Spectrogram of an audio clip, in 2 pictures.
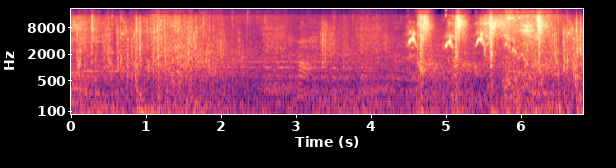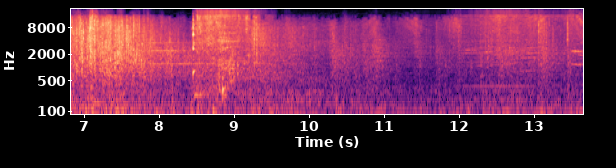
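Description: Confringo spell explosions in a Harry Potter video game, a long stretch of heavy booming blasts and crashing impacts, dense and loud, with sharper bursts in the middle before the rumble gradually eases.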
